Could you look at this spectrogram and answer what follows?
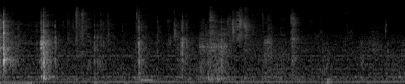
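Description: Scattered short clicks and rustles from a person eating a candy and shifting about, over a steady low hum.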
